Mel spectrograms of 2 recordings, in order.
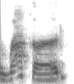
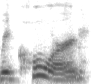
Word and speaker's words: record: to side record so notice the difference between record which is our noun and record which is our verb okay and this happens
